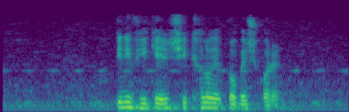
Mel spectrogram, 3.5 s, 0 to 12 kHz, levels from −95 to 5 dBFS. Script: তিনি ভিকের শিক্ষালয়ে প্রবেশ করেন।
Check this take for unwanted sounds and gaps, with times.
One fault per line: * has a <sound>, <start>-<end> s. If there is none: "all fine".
all fine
